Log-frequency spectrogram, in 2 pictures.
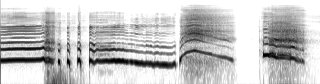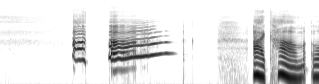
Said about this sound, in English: like a fucking jet engine speeding through the sky, just hard and fast and sure, slicing the air with my moans.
